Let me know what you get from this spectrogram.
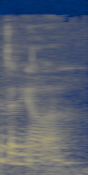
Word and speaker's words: Daniela: Had people call me Denise because they don't Denise. Understand how to say it, I guess. Mm. And I'm like, you know what? Just call me Daniela. I can't do that. I'm not a Denise.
